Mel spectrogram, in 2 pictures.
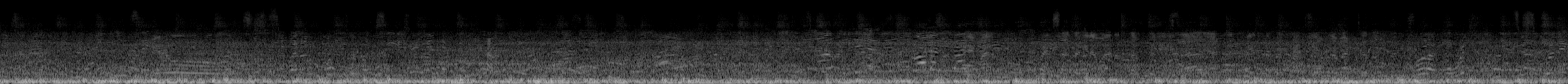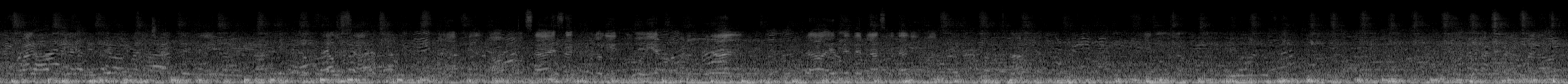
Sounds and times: crowd 0.0 - 31.3

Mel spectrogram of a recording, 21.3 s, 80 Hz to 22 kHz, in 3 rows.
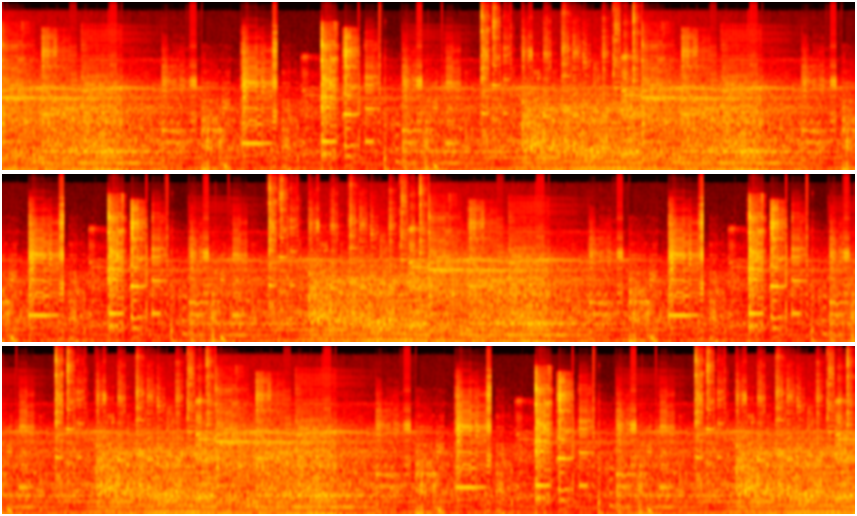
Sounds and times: Drum Loop 1.6 - 5.9
Drum Loop 6.9 - 11.3
Drum Loop 12.3 - 16.6
Drum Loop 17.6 - 21.3

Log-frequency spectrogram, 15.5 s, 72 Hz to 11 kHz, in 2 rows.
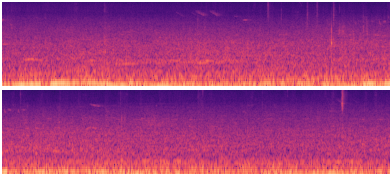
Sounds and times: Noise of leaves 0.0 - 15.5
Rumble of city 0.0 - 15.5
Birds 6.1 - 15.5

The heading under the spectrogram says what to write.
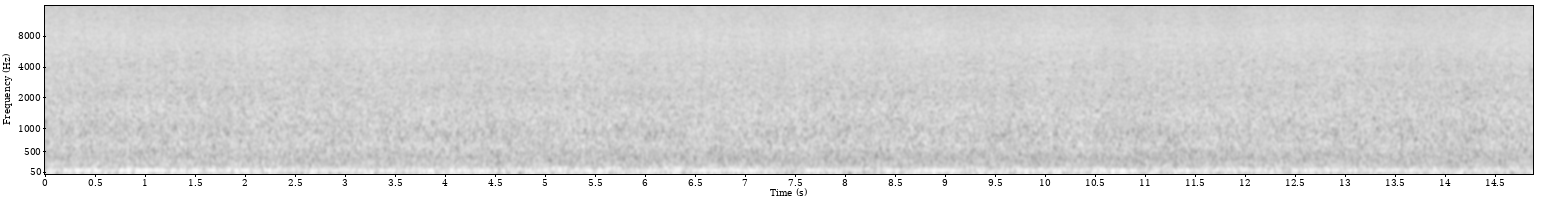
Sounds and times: Fountain 0.0 - 14.8

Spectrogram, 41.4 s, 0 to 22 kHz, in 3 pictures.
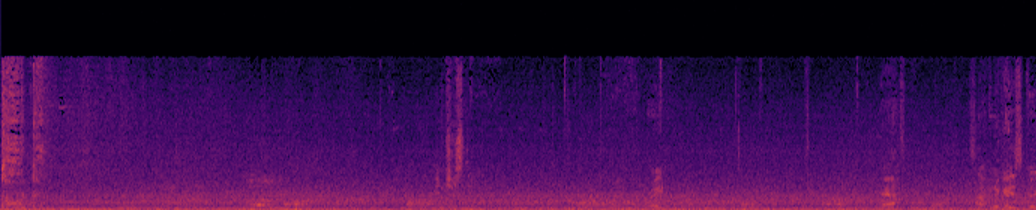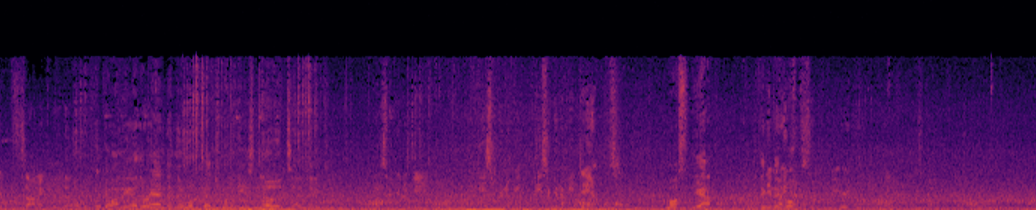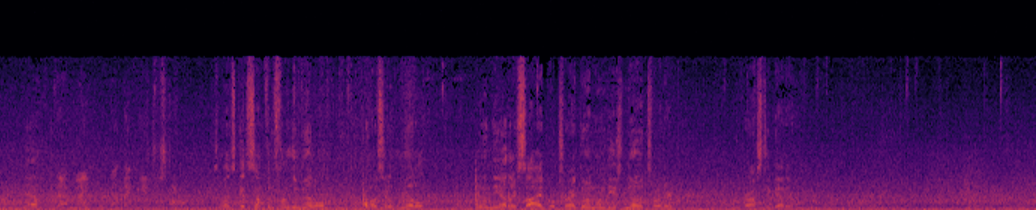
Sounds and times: Conversation 0.0 - 41.1
traffic 0.0 - 41.4
commentary 5.6 - 6.5
commentary 12.9 - 26.0
commentary 27.8 - 36.7

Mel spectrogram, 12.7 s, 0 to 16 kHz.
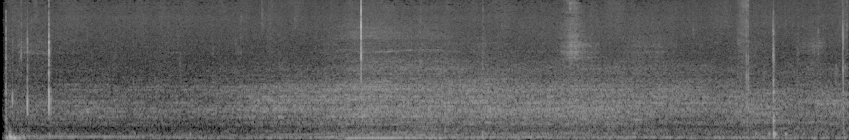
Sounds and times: Traffic 0.1 - 12.7

